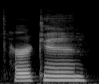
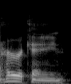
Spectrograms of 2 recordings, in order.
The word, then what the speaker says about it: Hurricane: Hurricane. Because outsiders would come in and say, well, I'm going to Hurricane. And then you would have to correct them and say, well, actually, honey, you're pronouncing it wrong.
